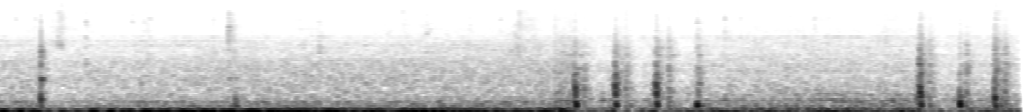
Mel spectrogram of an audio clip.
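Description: Low, steady engine rumble of a passing road vehicle for about three seconds. As it fades, a run of sharp knocks and clicks sets in.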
